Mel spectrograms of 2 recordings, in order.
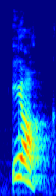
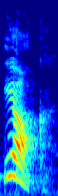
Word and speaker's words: yolk: YOLK, এখানে এলটা তোমার silent থাকছে, সাইলেন্ট লেটার নিয়েও আমার ভিডিও আছে। ইয়ক, এটাকে আমরা বলি ইয়ক।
